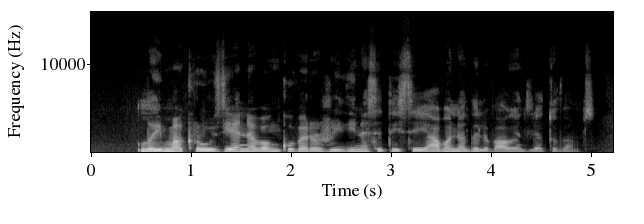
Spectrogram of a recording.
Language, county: Lithuanian, Vilnius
